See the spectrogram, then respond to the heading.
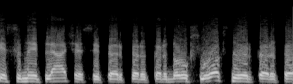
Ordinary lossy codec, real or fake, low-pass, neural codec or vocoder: Opus, 32 kbps; fake; 14.4 kHz; vocoder, 44.1 kHz, 128 mel bands, Pupu-Vocoder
